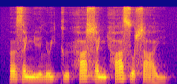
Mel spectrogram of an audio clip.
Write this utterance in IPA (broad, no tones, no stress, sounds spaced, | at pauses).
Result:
ɜ z a ɲ i l ʉ j k ʉ h a ɮ a ɲ h a z o ɬ a j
